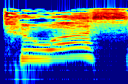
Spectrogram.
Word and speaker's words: TWS: Baby, you got, yeah, you got, yeah, you got, yeah, you got, you got, you got, you got, group is spelled TWS, but that's not how you say it. It is pronounced to us, and yeah, here they are, to us.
